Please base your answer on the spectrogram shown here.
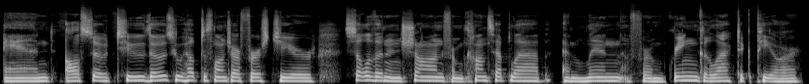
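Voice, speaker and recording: A woman's voice: sits low, steady tone, unhurried, hardly any pauses, a little mellow, clear, resonant tone, dry recording, studio quality. A woman hosting a podcast in casual chat, talkative and grateful, laughing often between thoughts. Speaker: podcast host and producer. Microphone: studio microphone.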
